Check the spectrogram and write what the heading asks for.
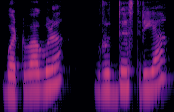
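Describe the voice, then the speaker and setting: A woman's voice: a little high, unhurried, mellow. A woman voicing a polite, bewildered young boy who asks puzzled questions. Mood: curious.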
